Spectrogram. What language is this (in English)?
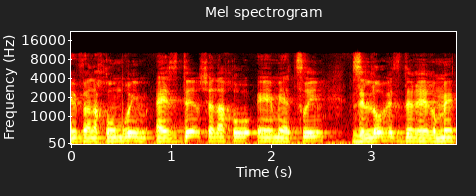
Hebrew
